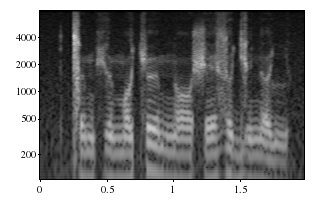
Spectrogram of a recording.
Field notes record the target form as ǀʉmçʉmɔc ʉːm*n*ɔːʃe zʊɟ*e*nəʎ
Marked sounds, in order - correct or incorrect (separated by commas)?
correct, incorrect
